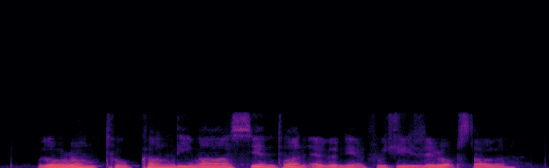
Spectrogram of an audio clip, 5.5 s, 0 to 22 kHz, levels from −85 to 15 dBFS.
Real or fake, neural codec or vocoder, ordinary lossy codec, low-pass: fake; codec, 16 kHz, 2 kbps, FreqCodec, smaller model; none; 7.2 kHz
